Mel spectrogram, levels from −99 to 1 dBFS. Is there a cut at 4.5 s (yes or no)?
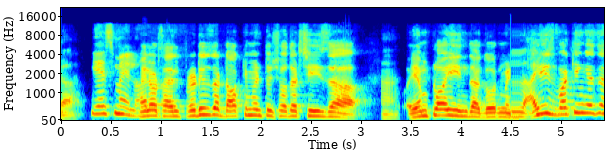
yes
